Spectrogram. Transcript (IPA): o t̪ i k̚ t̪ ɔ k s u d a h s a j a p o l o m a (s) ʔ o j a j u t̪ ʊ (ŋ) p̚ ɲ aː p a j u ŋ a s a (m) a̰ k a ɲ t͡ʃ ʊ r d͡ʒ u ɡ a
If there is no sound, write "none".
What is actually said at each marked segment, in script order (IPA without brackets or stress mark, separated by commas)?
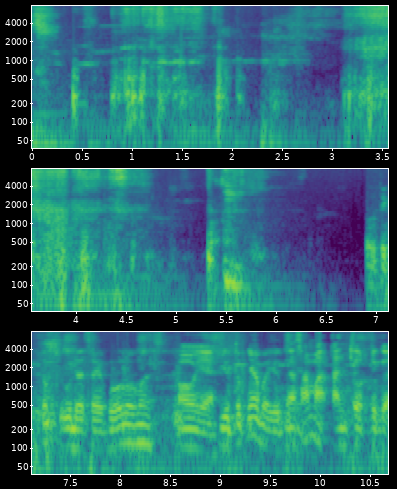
s, none, m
